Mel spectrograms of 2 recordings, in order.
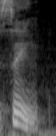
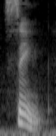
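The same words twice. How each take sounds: No difference in how they are said.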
